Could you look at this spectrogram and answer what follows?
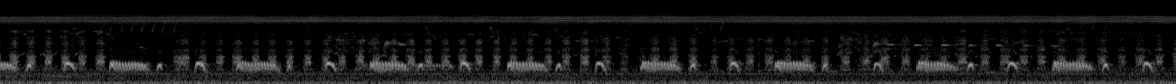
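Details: Water thick-knee at Gowrie dam waterhole, Djuma Game Reserve, Sabi Sand, South Africa, 07:11 on 16 November 2021, with a grey heron present, giving plaintive, mid-pitched whistled notes about once a second, each ending in a slight upturn, over steady fast clicking.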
